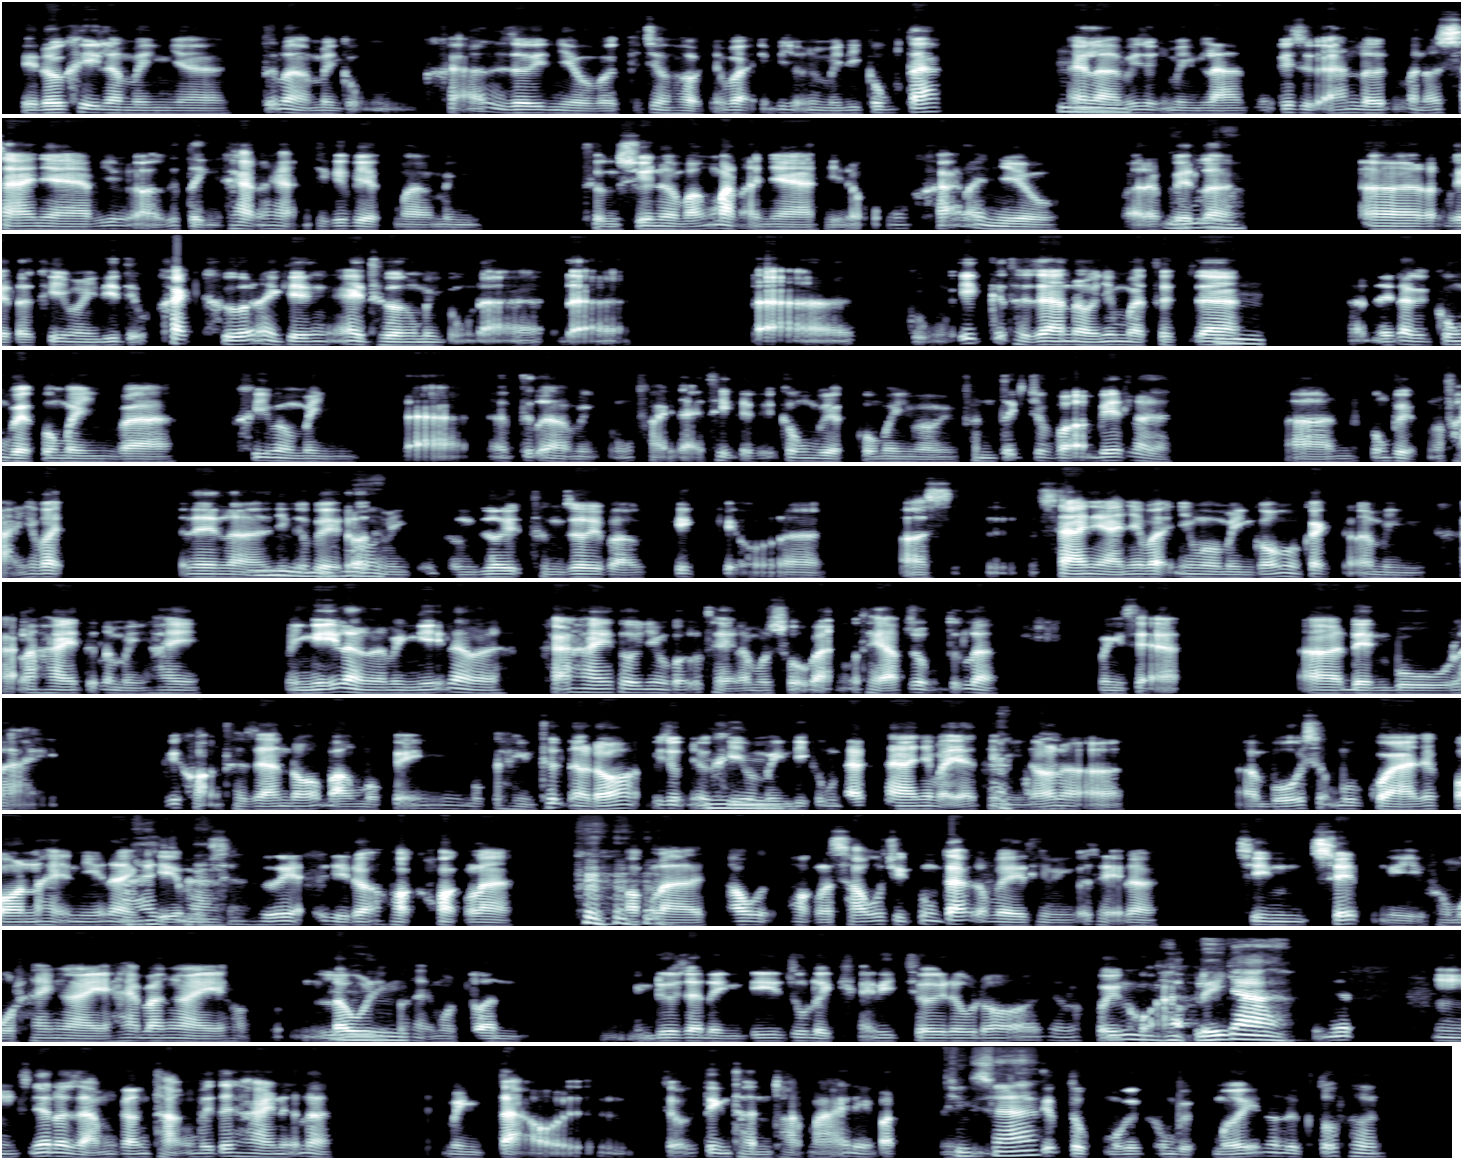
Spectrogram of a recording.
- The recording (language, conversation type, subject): Vietnamese, podcast, Bạn đặt ranh giới giữa công việc và gia đình như thế nào?
- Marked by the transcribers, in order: other background noise; other noise; laugh; laugh; tapping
